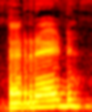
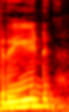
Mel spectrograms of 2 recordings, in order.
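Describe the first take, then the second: First: The vowel is short, as in red. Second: The vowel is long, as in reed. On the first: It is the past or past participle form. "Second form रेड होती है" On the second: It is the base form of the verb. "पहली form रीड होती है"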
